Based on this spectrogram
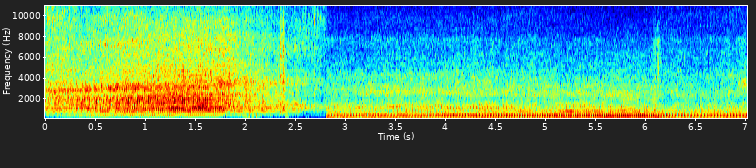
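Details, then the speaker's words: Turbocharged Honda Pioneer 500 on its first test drive, blow-off valve not yet refitted; throttle applied and a thin whistle climbs smoothly with revs, no flutter or stumble, turbo spooling and building boost normally. "well i can hear that turbo get down here into the driveway and we'll give her a little gas see if we get any boost to build"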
